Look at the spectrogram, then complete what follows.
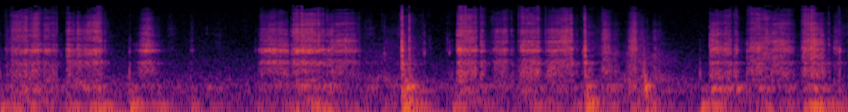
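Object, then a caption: Cardboard tube rubbed with a felt marker tip. A pink felt marker tip is drawn across a long, hollow brown cardboard tube lying on a basket, rubbing and scratching along its surface. Bursts of dry, papery rasping come in uneven strokes with short quiet gaps between them. Each burst carries a steady scratchy hiss up into the highs over a faint low hum.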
